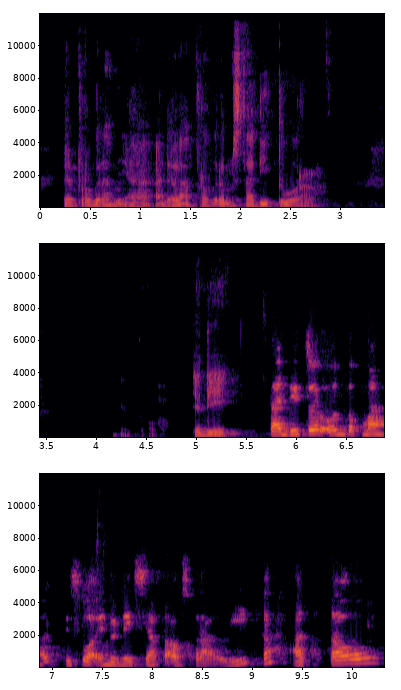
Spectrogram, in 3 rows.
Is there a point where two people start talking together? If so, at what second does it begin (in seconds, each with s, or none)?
none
